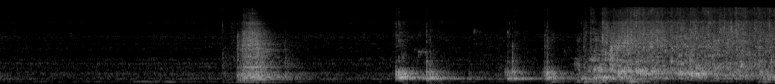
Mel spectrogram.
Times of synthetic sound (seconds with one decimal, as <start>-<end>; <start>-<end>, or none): 1.5-5.8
